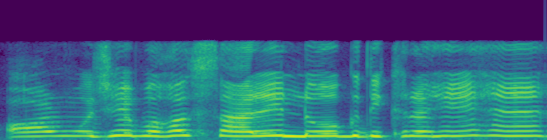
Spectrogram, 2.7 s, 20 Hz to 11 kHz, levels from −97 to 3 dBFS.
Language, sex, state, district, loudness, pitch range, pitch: Hindi, female, Chhattisgarh, Raipur, -12 LUFS, 360-385 Hz, 370 Hz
